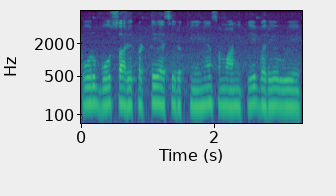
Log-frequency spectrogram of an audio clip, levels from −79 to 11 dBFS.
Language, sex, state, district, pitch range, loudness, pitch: Hindi, female, Haryana, Jhajjar, 145-160 Hz, -21 LUFS, 150 Hz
